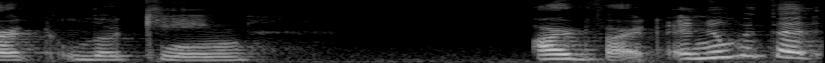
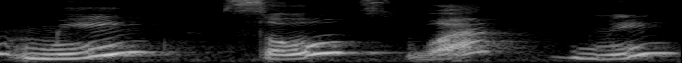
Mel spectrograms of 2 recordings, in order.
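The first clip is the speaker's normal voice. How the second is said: high, puzzled double take; real surprise, pitched way up; baffled; 8 semitones higher, slower than usual. Real, not acted. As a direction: squeak out in confusion. Baffled by a viewer's comment.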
